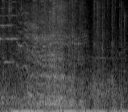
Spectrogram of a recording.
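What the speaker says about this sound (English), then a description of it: "check out our newest horse" A horse neighs in the video game LOTRO (Lord of the Rings Online), loud and close, with dense game sound and hooves underneath across the whole stretch.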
